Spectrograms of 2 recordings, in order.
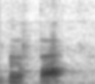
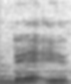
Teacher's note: bunyi yang diucapkan dari ujung lidah dan Gigi atas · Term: apikodental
